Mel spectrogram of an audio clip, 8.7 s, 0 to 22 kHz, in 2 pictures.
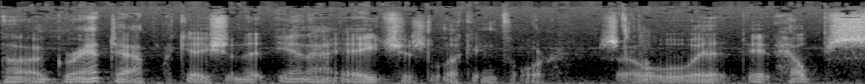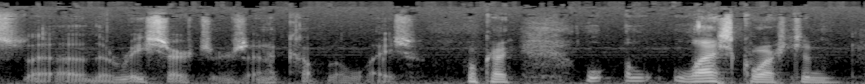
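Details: Adult man with adductor spasmodic dysphonia since about 1999-2000, in which vocal folds spasm and slam together and don't release, so speaking takes extra effort and feels strangled; treated with botulinum toxin injections; adductor spasmodic dysphonia.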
